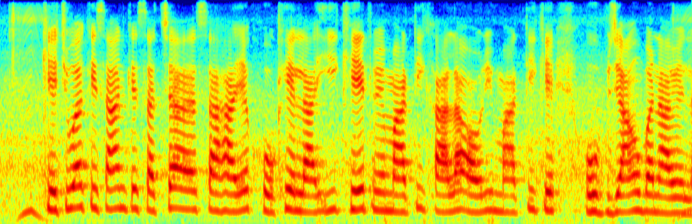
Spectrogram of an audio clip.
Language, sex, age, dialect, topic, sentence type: Bhojpuri, female, 18-24, Northern, agriculture, statement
